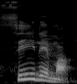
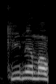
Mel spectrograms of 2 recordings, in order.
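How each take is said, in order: First: The word begins with an S sound. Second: The word begins with a K sound. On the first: The speaker calls it right. "আমরা শব্দটিকে বলছি সিনেমা" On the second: The speaker calls it wrong. "এখানে আমরা বলছি না কিনেমা"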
